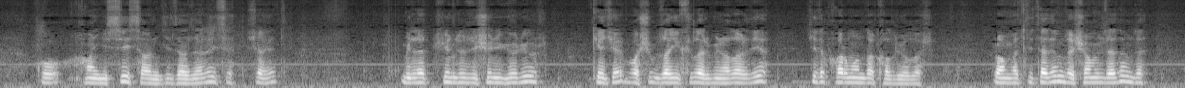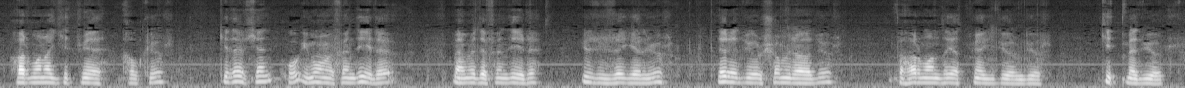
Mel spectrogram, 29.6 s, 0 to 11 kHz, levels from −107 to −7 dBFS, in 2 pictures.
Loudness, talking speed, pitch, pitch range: -22 LUFS, 100 wpm, 135 Hz, 115-145 Hz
